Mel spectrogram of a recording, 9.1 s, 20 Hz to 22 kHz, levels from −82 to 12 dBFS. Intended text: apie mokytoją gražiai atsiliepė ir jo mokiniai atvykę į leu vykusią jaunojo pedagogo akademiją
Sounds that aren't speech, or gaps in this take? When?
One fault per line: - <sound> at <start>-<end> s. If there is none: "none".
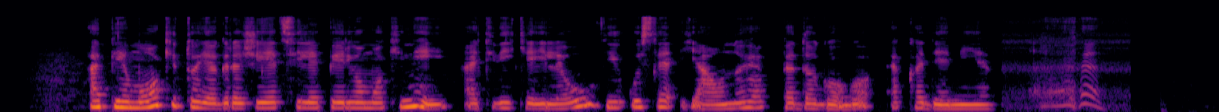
- throat clearing at 7.7-8.3 s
